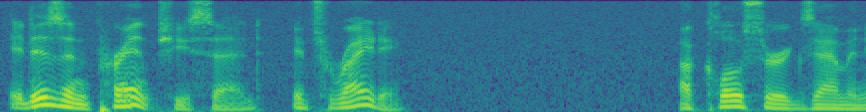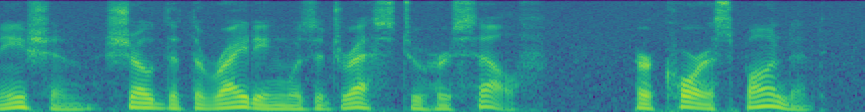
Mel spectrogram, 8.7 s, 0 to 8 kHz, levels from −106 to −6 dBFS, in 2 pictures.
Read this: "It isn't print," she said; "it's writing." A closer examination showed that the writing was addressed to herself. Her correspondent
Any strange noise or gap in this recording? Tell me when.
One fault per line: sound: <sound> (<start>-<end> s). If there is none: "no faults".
no faults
